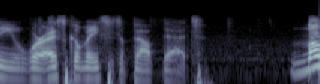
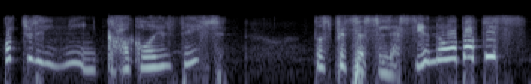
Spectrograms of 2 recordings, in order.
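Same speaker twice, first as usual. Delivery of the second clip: high-pitched, anxious questioning; little sister character. Acted. Little sister wondering about the invasion, high and worried. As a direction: ask high and urgently, rising.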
